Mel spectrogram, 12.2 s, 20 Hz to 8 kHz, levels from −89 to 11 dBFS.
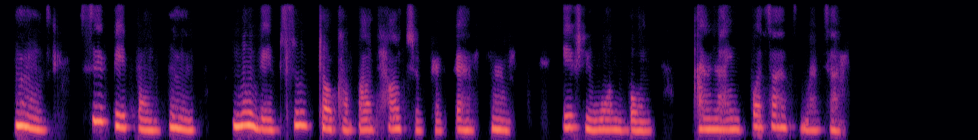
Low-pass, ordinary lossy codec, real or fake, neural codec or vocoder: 7.2 kHz; none; fake; codec, 16 kHz, 1 kbps, FreqCodec, smaller model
